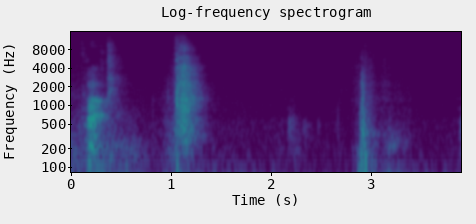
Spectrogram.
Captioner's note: Spielberg claps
